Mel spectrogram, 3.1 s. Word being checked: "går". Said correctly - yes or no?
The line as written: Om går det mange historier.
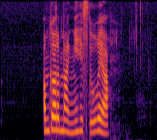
yes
